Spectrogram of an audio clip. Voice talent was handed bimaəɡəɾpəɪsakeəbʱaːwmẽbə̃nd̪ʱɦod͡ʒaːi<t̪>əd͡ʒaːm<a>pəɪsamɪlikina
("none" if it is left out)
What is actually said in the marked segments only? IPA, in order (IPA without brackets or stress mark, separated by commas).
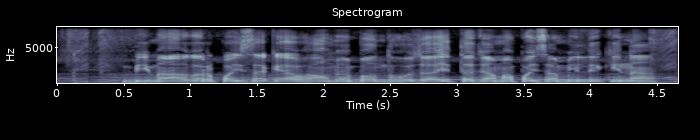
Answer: t̪, a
